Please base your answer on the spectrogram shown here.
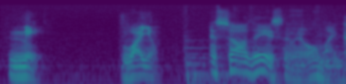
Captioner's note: speaking French; in English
